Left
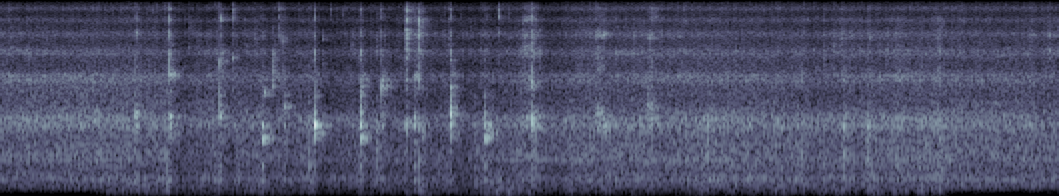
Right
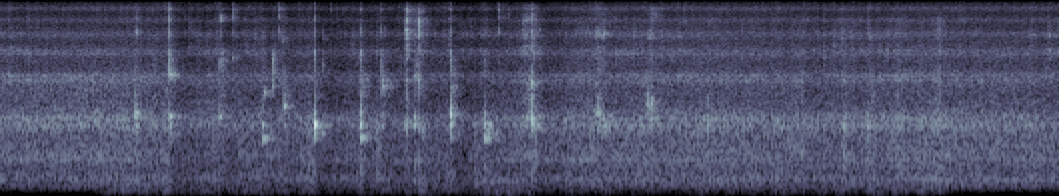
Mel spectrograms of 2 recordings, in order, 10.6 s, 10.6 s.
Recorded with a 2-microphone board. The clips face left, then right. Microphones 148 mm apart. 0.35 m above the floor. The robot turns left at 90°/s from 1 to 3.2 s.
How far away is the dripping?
About 0.8 m.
